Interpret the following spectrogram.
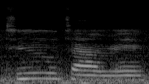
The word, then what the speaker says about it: Tuttare: TARE, Too-tah-ray, TURE, So-hah. That is her mantra. And I'm going to spell it out for you guys, okay?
